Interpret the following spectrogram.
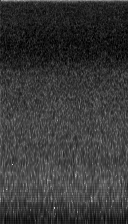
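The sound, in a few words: river and waterfall rushing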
